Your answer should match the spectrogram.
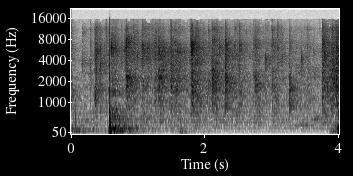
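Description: Faint, irregular taps and clicks in a hall, with one sharper thump about half a second in.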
